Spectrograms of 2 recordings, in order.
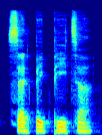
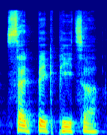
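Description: No difference in how they are said.

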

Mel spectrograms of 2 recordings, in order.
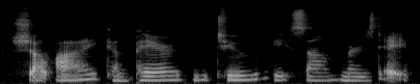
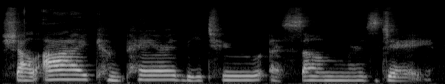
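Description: First: "Shall I compare thee to a summer's day" slow and soft, split into beats; syllable-by-syllable rhythm. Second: "Shall I compare thee to a summer's day" slow, every second syllable stressed; measured weak-strong beats through "Shall I compare thee to a summer's day"; iambic heartbeat rhythm. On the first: Counting ten syllables in five groups, syllable-by-syllable rhythm. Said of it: "this one line has ten syllables". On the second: Clear example from a Shakespeare sonnet, iambic heartbeat rhythm. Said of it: "gives us that iconic heartbeat". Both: Shown as a demonstration.

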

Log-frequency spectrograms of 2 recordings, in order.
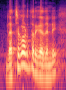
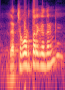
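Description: First: రెచ్చగొడతారు repeated lower, settled and falling. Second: రెచ్చగొడతారు said with a rising, asking end; rising question. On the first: Preacher confirming his point, lower and settled. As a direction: drop రెచ్చగొడతారు low and state it. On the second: Preacher asking the congregation, rising tone. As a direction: ask రెచ్చగొడతారు కదండి upward. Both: Shown as a demonstration.

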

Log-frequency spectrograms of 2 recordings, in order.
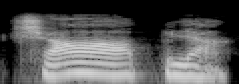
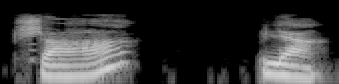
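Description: First: Чапля joined up, long loud ча; exaggerated stress on ча in Чапля; stress on first syllable. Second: Two separate beats with a pause; syllable by syllable. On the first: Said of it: "Вимовляємо так, щоб почути наголос". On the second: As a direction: break Ча-пля into ча and пля. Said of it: "Ділимо на склади". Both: Shown as a demonstration.

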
